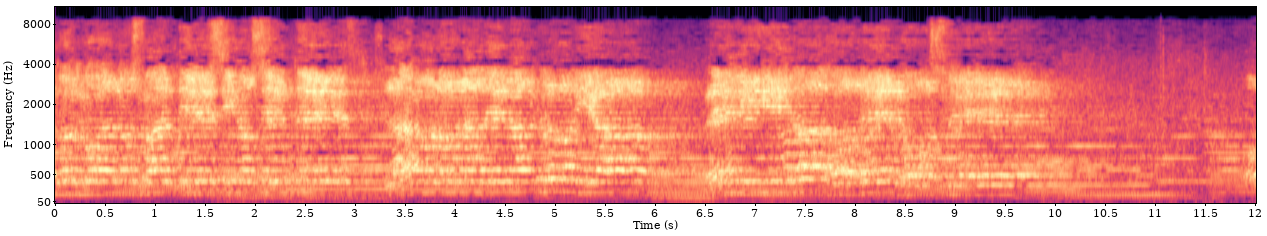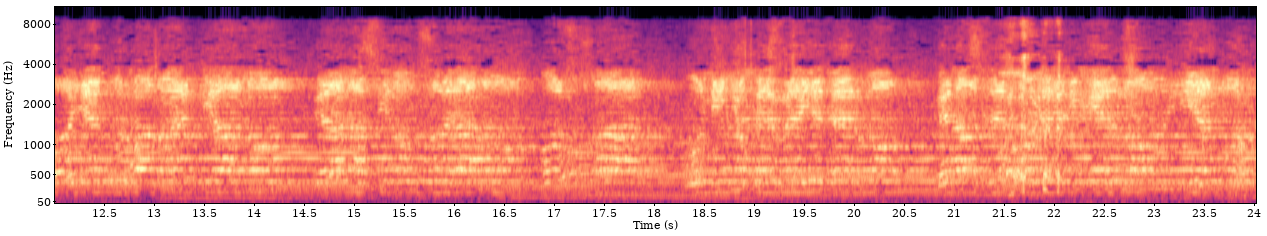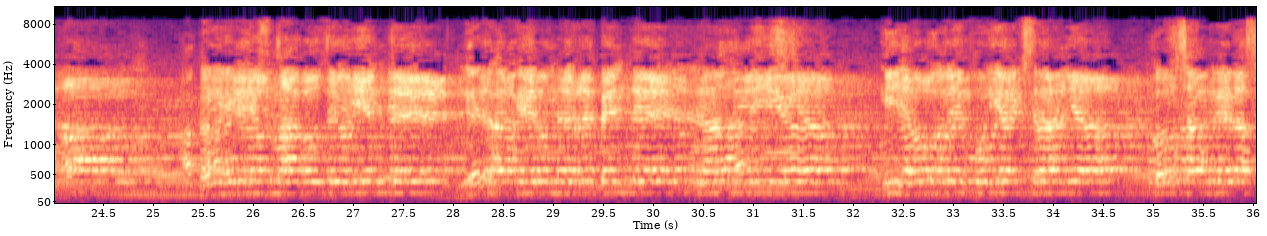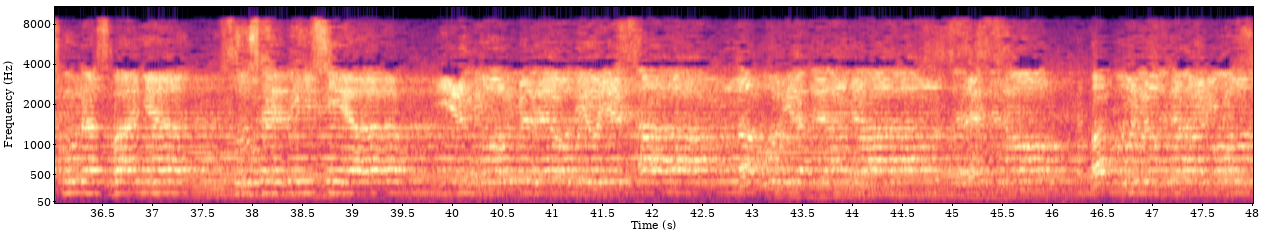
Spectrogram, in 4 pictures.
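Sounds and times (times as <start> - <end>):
voices singing slow chant: 0.0 - 10.5, 11.7 - 48.0.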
